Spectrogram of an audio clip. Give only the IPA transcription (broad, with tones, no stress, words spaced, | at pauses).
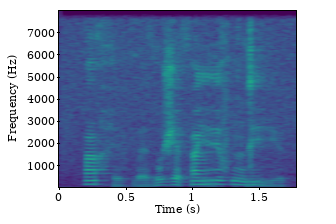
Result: ɐ̃˥ he˩fwɛ˩ðu˥ʒ ɛ˩θœ̃˥rʲo˥v ɡɐ̃˥ɡɪ˥rʲø˩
